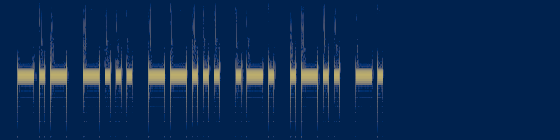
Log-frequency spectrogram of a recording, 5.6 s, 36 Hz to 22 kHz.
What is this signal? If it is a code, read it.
Morse code, heard as a keyed tone, about 21 wpm, 700 Hz. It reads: KB7RLN
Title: USA Call Signs - 6 Characters - Repeated 2x - 22wpm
